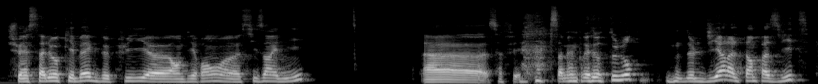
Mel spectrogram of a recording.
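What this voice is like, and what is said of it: French accent from France. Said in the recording (French): “mon accent français me trahit ... je suis d'origine euh, de France”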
